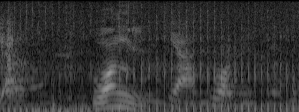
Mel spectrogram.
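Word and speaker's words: Tluangi: A N G I Tuangi yeah Tuangi there's an L so you have to Tuang Tuangi Tuangi but a little bit faster.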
